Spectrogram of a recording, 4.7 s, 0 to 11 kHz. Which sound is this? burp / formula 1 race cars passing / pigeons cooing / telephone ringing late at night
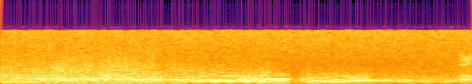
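formula 1 race cars passing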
